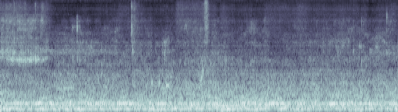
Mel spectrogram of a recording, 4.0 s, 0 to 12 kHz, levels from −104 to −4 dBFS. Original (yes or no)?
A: no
